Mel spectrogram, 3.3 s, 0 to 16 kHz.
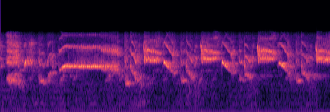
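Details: Young 2013 canaries of the slavujar, or nightingale-type, song line, caged and in training for competition, give a bright, clear flowing phrase: long whistled tones alternate with falling slurs, and the notes repeat in short rolling bursts.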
